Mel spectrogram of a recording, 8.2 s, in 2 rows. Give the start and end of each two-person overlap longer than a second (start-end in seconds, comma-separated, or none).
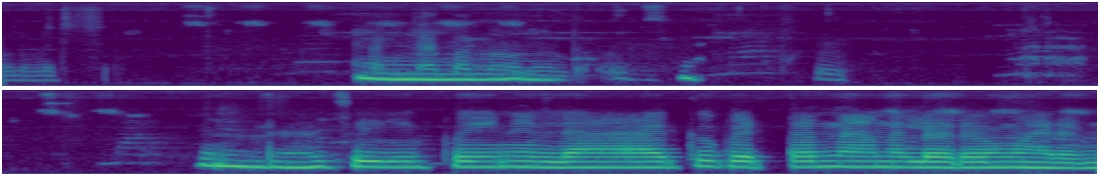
none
